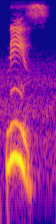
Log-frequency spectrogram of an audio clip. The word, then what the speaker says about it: knees: have to say bomb knees okay knees k is silent in this word k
